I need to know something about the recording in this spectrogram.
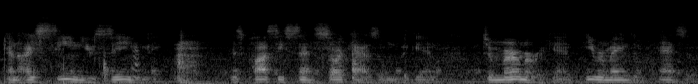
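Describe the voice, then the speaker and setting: A man with a low, gravelly voice reads his own fiction in a wry, deadpan way, heard from some way off. His voice is wearing thin, and the bookstore room behind him is noisy. His delivery stays dry as the hard-boiled lines land. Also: measured pace. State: losing his voice. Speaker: author reading his fiction. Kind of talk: bookstore reading, then Q&A. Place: bookstore event. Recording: distant mic, noisy room. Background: audience laughter.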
